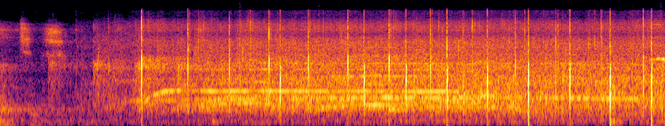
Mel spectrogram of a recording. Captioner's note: applause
